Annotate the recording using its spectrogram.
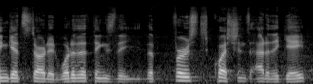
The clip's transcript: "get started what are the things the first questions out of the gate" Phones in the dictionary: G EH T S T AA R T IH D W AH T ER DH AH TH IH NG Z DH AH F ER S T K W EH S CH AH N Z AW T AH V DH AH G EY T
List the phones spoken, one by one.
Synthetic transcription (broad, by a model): G EH T S T AA R T IH D W AH T ER DH AH TH IH NG Z DH AH F ER S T K W EH S CH AH N Z AW T AH V DH AH G EY T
